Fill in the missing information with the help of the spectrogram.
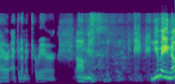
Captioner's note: laughter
